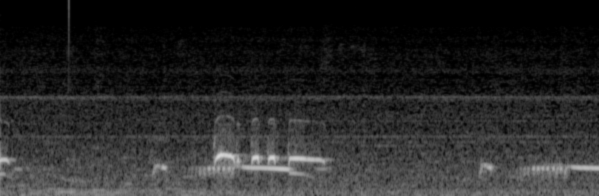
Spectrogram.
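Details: Bangkok zebra dove singing as a lure: quiet rolling coos, then a louder cluster of quick bouncing notes ending in a level tone, and more soft pulsed coos afterwards, over a faint hum.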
